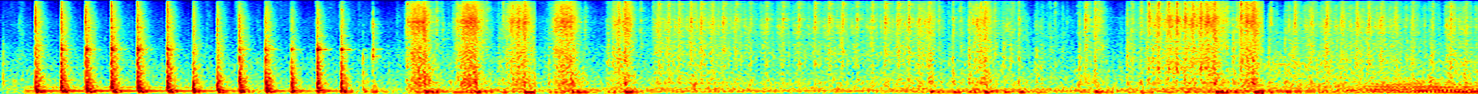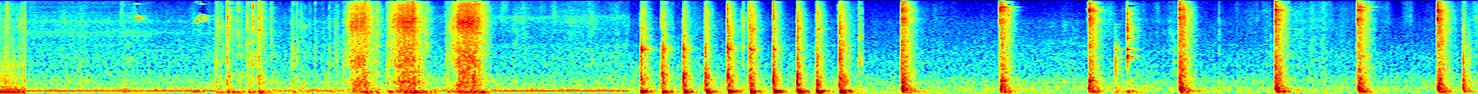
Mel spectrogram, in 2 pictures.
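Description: Shoemaker's hammer tapping repeatedly on leather, in quick runs of about four strikes a second with pauses between, over a steady low hum; a few seconds of denser, continuous noise come in the middle.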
